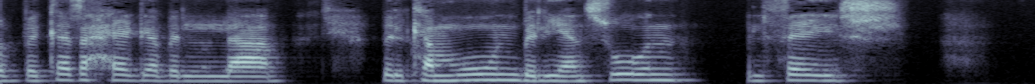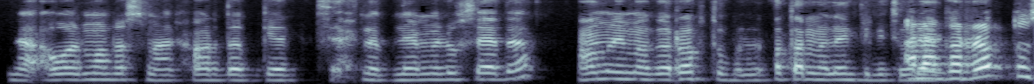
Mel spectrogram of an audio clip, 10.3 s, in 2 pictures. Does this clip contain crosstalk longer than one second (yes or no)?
no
